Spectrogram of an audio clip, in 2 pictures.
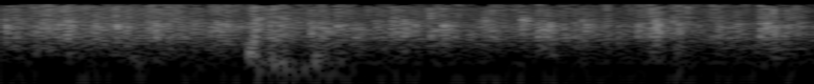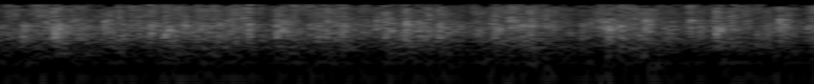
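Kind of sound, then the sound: crowd, audience clapping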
